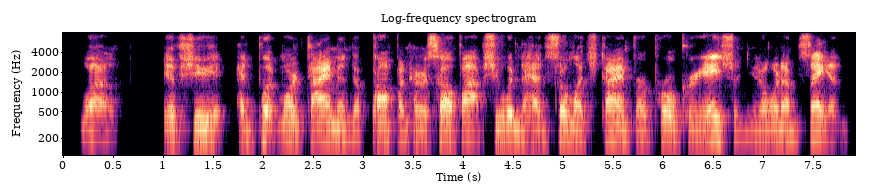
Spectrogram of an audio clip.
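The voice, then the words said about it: Slight put-on Irish accent. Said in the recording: “you sound a little Irish there ... it's hard to stay in character”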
